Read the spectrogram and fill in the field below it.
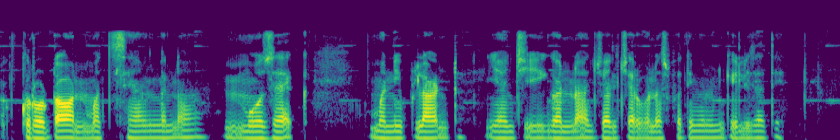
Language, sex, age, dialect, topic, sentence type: Marathi, male, 25-30, Standard Marathi, agriculture, statement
